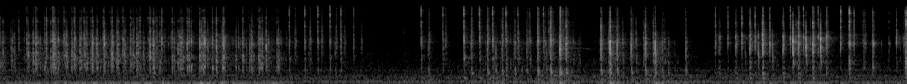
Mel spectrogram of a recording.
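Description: Fingertips type on a white-cased plastic mechanical keyboard (a Rakk ILIS or RK 71) with black and white plastic keycaps, resting on a felt desk mat. Rapid, bright, clacky keystrokes with very short decay and little low end come in bursts, with brief lulls around the 4- and 7-second marks.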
